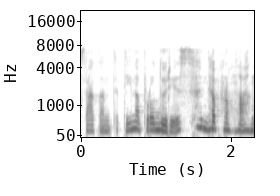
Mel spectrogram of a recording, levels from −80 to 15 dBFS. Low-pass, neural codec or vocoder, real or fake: 7.2 kHz; none; real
